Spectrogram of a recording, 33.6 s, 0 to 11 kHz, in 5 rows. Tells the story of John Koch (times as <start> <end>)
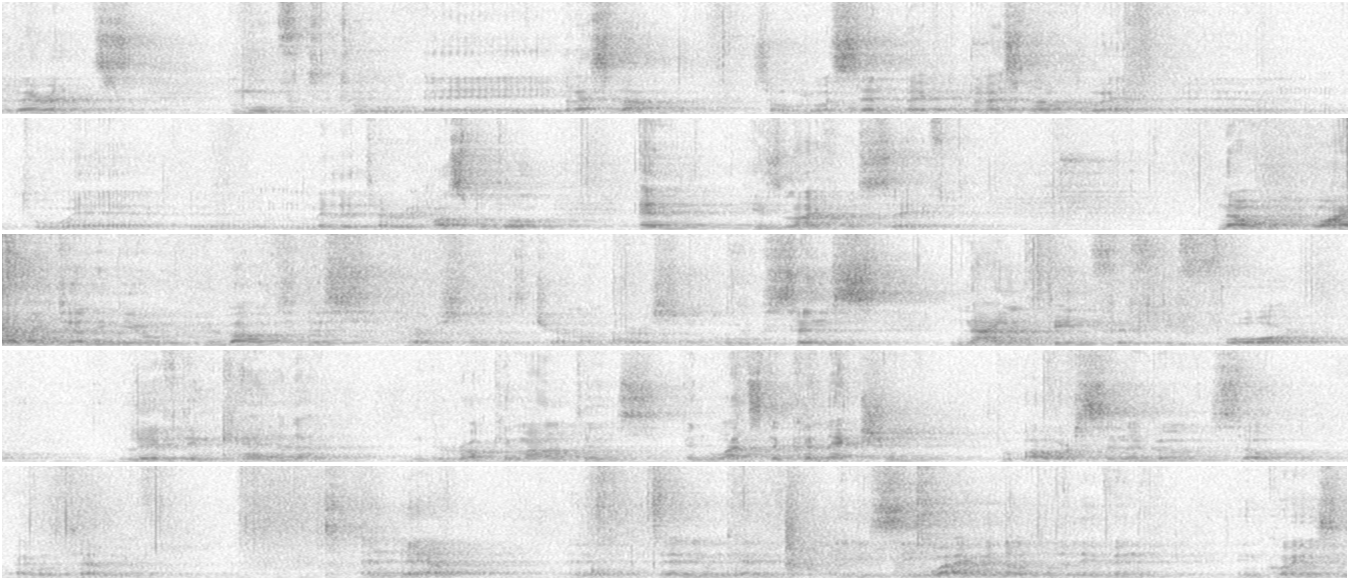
12.8 27.8, 28.5 33.6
